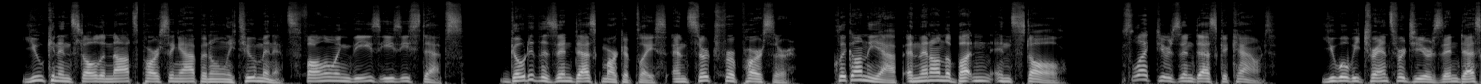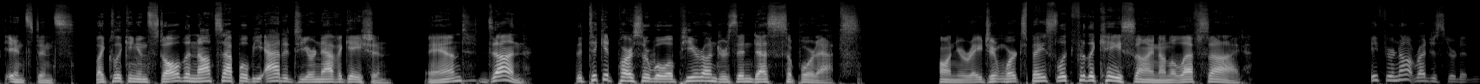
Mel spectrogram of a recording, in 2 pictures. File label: elearning sample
